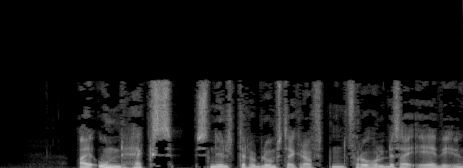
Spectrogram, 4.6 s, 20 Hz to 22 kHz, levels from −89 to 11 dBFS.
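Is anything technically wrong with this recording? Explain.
Yes, there's a clear coding problem running through the whole clip. The speech has nothing above 11.5 kHz, so the top end sounds dull and shut off, and there's an obvious watery, swirly quality on top of it, with s sounds turning chirpy and metallic. That's likely MP3 compression at a low bitrate, something like 48 kbps. Short of bits, the encoder chops the treble and lets weak frequency components flicker in and out between frames.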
